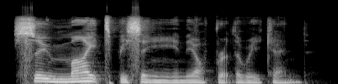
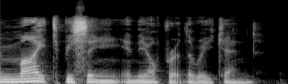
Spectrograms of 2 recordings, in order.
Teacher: might was the slowest word there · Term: sentence stress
